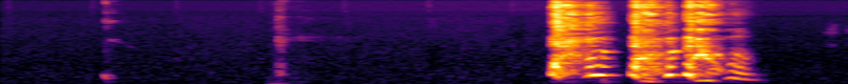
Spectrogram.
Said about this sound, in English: coughing.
